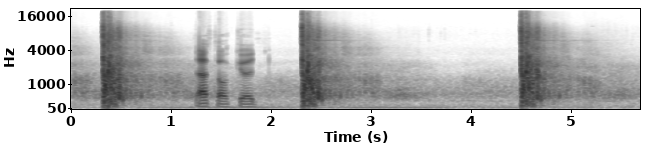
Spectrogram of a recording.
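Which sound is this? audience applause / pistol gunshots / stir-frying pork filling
pistol gunshots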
